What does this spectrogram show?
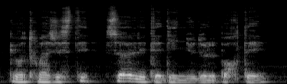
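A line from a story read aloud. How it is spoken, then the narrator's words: Timid. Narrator (French): dit Beausange timidement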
